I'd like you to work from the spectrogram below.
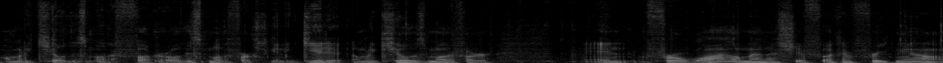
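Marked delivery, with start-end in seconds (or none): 0.0-3.3 acted-out muttering under the breath. Retelling what a bunkmate said every night: imitating muttering under breath. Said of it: "talking under his breath".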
